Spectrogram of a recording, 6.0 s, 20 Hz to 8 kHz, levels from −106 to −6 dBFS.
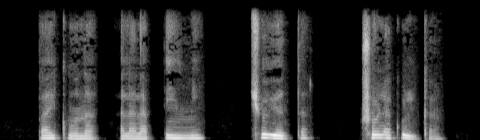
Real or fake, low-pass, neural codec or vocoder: real; 7.2 kHz; none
